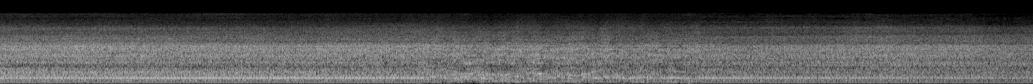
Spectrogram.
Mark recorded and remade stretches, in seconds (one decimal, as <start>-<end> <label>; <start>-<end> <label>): 0.0-4.2 recorded; 4.2-7.0 remade; 7.0-10.3 recorded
